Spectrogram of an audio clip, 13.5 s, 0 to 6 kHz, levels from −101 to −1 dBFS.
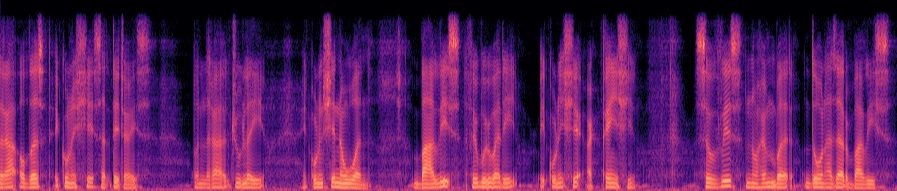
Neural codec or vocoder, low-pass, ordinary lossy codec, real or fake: autoencoder, 22.05 kHz, a latent of 192 numbers a frame, VITS, trained on many speakers; 5.4 kHz; none; fake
